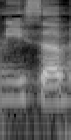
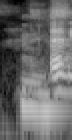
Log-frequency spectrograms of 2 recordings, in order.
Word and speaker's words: NESA: It's either pronounced NESA or NISA, but it's NESA.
